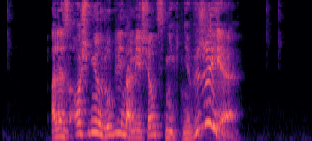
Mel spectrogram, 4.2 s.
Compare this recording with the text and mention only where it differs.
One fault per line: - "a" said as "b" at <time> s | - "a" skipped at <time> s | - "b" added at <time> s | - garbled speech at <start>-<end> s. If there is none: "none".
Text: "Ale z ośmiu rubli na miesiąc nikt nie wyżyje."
none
